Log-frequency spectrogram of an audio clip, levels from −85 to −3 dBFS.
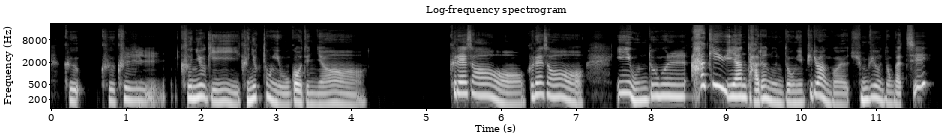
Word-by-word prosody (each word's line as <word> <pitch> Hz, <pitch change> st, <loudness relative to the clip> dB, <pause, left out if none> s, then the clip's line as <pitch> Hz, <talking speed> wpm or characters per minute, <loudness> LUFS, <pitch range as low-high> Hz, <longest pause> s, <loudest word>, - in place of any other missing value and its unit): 그 185 Hz, -2 st, -3 dB, 0.3 s
그 180 Hz, -2 st, -7 dB
글 190 Hz, 0 st, -4 dB, 0.3 s
근육이 180 Hz, -9 st, +1 dB
근육통이 215 Hz, -3 st, 0 dB
오거든요. 145 Hz, 0 st, -2 dB, 1.1 s
그래서, 255 Hz, -, +1 dB
그래서 240 Hz, -6 st, -1 dB, 0.4 s
이 295 Hz, 0 st, 0 dB
운동을 245 Hz, +5 st, +2 dB
하기 470 Hz, -2 st, +5 dB
위한 245 Hz, -5 st, +6 dB
다른 215 Hz, 0 st, +1 dB
운동이 165 Hz, -1 st, -3 dB
필요한 255 Hz, -5 st, 0 dB
거예요 145 Hz, -2 st, -6 dB
준비 205 Hz, +2 st, -1 dB
운동 180 Hz, -7 st, -3 dB
같이. 405 Hz, -, -2 dB
200 Hz, 225 characters per minute, -21 LUFS, 165-245 Hz, 1.1 s, 위한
